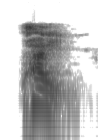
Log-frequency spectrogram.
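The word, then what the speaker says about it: 快: 자, 그 다음에 키는 아음이니 역쾌자 초발성아니라 키는 어금니 소리이니 쾌자 쾌라고 읽으면 안 됩니다. 사실은 요 오, 아, 이 그걸 빨리 해서 코, 아, 이를 빨리 이름절 그죠? 콰이 콰이 이렇게 이렇게 해야 됩니다.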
